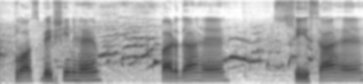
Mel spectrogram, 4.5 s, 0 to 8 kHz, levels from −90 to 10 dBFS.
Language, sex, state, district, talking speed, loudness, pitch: Hindi, male, Bihar, Supaul, 90 wpm, -17 LUFS, 140 Hz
